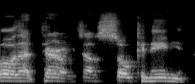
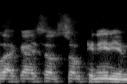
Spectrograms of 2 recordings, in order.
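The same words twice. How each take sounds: First: Lightly voiced teasing commenter, a touch higher; mock commenter. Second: Said in the usual way. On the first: Mimicking a commenter who mocks his Canadian sound, lightly done. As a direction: tease him like a viewer in the comments. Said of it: "They go". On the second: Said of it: "Some people go".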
